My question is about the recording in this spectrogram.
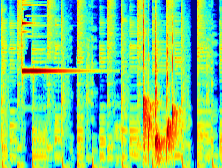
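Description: A single high bell-like ding sound effect about half a second in, ringing out and fading over a second or so, then a quick run of sliding, popping cartoon sound effects near the end, all over background music with a steady beat.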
